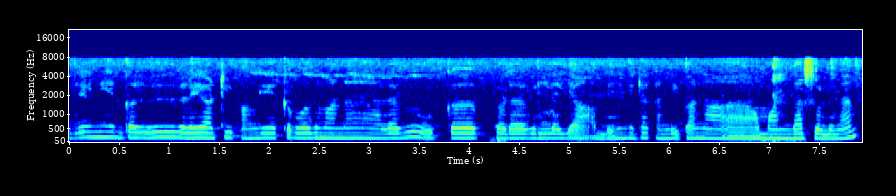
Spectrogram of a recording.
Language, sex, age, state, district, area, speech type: Tamil, female, 18-30, Tamil Nadu, Dharmapuri, rural, spontaneous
